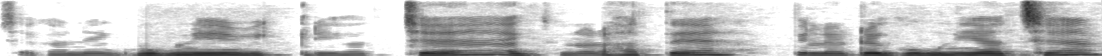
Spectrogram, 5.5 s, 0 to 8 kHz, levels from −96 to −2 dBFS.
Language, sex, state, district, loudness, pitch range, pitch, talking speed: Bengali, female, West Bengal, Kolkata, -25 LUFS, 220-235 Hz, 225 Hz, 110 wpm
